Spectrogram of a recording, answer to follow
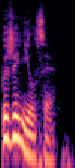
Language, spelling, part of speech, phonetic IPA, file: Russian, поженился, verb, [pəʐɨˈnʲiɫs⁽ʲ⁾ə], Ru-поженился.ogg
- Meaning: masculine singular past indicative perfective of пожени́ться (poženítʹsja)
